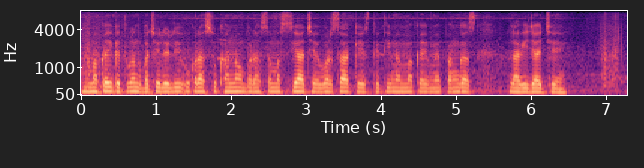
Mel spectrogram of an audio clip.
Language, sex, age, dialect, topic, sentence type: Maithili, male, 18-24, Angika, agriculture, question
